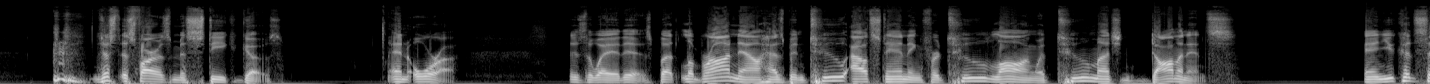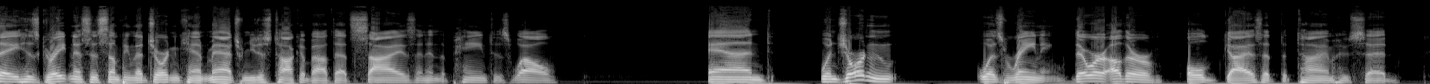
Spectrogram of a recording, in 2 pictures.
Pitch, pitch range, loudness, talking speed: 115 Hz, 100-120 Hz, -16 LUFS, 140 wpm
